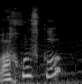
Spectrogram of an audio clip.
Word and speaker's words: Ajusco: Ajusco se pronuncia también, o se pronunciaría, a lo mejor estoy mal, pero más o menos como Ajochco.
